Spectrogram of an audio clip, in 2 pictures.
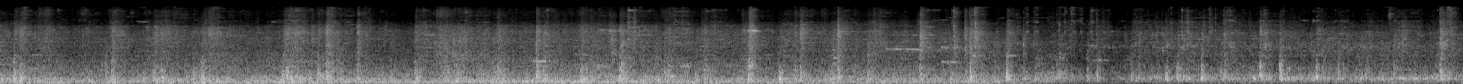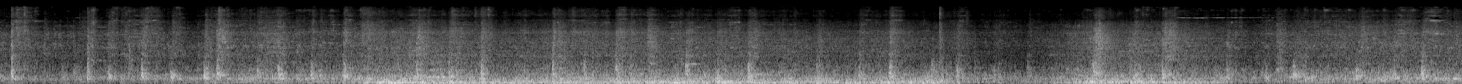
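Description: Jaffar Express passenger train running on the line, heard from inside a coach: a steady rumble with the clickety-clack of wheels over rail joints. The low rumble fades briefly about a third of the way in and swells loudest in the last third.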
